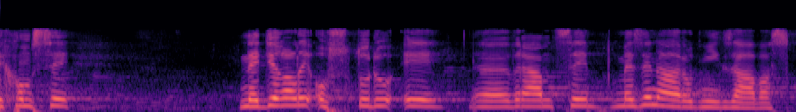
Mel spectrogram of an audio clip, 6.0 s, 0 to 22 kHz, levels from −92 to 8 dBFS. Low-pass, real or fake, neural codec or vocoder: 7.2 kHz; real; none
